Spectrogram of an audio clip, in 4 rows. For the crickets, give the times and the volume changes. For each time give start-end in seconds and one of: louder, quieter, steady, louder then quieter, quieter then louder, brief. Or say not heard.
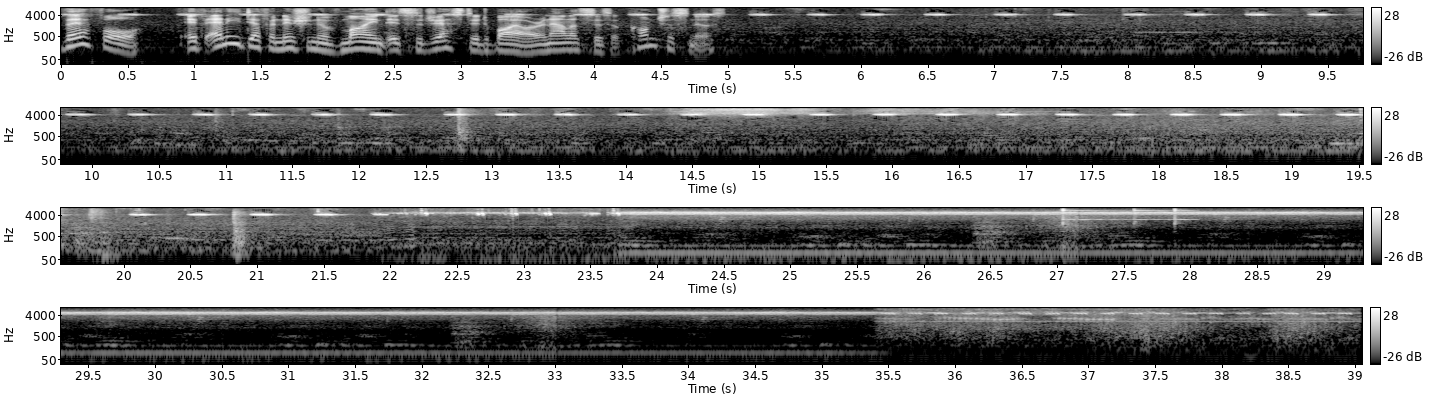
0.0-39.0 louder then quieter.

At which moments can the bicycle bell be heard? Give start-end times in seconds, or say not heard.
27.0-28.1.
